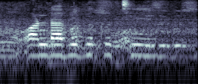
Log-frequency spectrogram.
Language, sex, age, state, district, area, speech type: Odia, female, 30-45, Odisha, Malkangiri, urban, spontaneous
